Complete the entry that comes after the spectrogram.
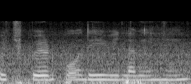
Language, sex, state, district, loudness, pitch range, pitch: Hindi, male, Uttar Pradesh, Varanasi, -15 LUFS, 210-220 Hz, 215 Hz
